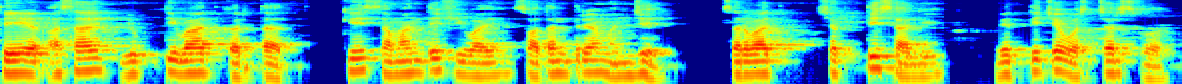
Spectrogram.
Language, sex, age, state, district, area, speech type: Marathi, male, 18-30, Maharashtra, Wardha, urban, read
